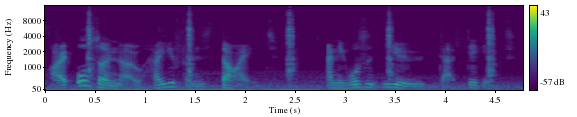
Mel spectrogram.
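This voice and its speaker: Man voicing earnest low-voiced stallion detective-doctor, noisy recording. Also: animated, measured pace. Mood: firm, accusing. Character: earnest, probing stallion doctor investigating a dark case. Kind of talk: dramatic fan fiction character reading.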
